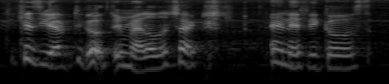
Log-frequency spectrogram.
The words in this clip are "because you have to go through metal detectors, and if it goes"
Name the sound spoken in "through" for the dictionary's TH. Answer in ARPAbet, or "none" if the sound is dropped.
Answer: TH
